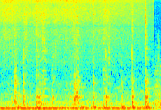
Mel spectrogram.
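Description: Tamarind water poured into a simmering fish curry aboard a fishing boat, a steady close bubbling sizzle with faint stirring clatter and scattered clicks, no voices.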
